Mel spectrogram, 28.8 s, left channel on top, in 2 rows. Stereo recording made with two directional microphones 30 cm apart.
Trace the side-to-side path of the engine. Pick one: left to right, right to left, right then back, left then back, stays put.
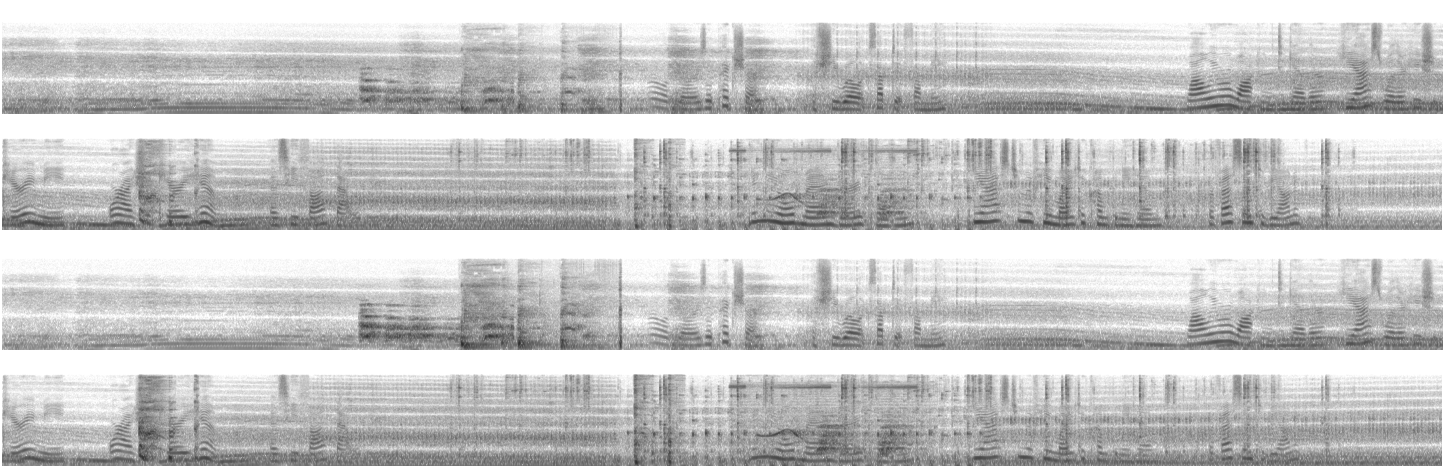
left to right.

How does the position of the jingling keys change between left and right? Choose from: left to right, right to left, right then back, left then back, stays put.
right to left.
